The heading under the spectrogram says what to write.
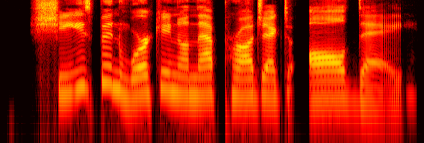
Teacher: The stress here falls on been, working, project, and day.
